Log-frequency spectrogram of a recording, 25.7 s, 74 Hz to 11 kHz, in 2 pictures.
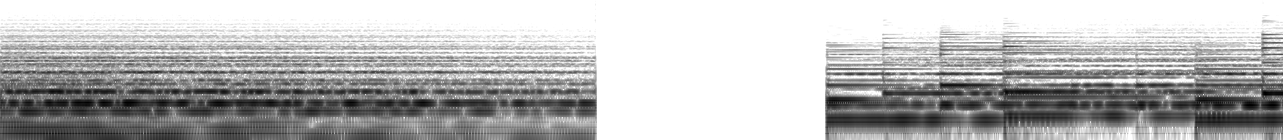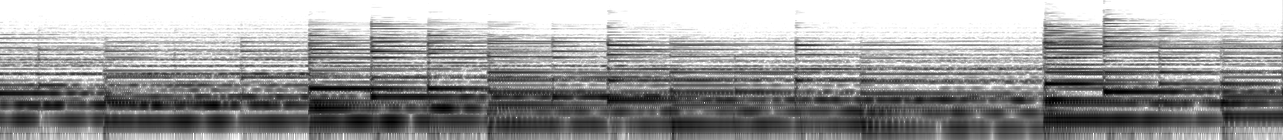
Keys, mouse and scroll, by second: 0.5 ctrl+d, 1.2 ctrl+=, 2.2 click, 2.4 ctrl+=, 3.1-3.5 click, 4.2 ctrl+=, 4.8 ctrl+=, 5.1 space, 5.4 click, 5.5-5.8 space, 5.9 alt+s, 7.5-7.9 click, 13.9 click, 14.0 click, 19.1-21.2 typing, 21.8-23.9 drag, 24.1 ctrl+shift+f, 24.7 click.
